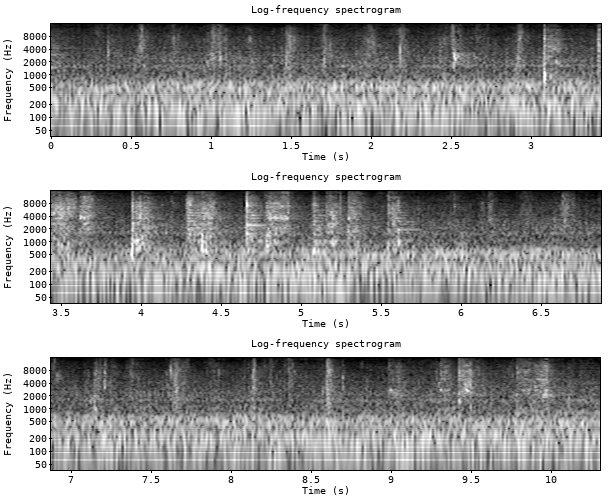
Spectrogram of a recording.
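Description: Metal fork stirring spaghetti, potatoes and pecorino in a stainless frying pan, tapping and scraping the pan in irregular clicks as the cheese is worked into a cream off the heat.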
